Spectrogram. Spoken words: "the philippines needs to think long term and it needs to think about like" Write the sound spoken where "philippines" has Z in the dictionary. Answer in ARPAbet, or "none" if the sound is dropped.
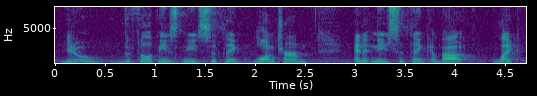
Z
